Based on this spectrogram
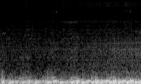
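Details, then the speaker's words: Subaru flat-four on first drive after a DIY engine rebuild: deep lumpy idle with an uneven off-beat thump in the exhaust pulses, sounding down a cylinder; misfire at idle. "Here it's down a cylinder. Now it sounds like a Subi. Down a cylinder now."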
